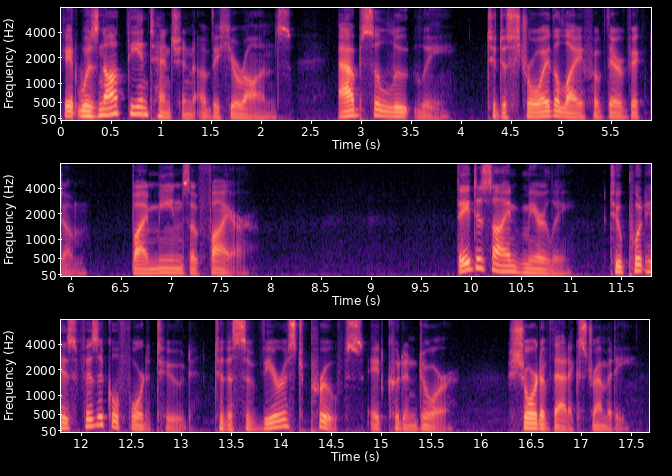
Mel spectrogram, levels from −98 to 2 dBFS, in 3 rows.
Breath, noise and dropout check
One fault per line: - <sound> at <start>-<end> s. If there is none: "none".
none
